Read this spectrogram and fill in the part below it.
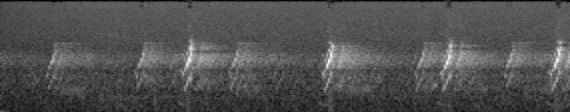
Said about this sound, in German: Das Tüpfelsumpfhuhn, wie auch die anderen kleinen Sumpfhühner, die ziehen im Winter weit weg, also Richtung afrikanische Sumpfpartien oder auch nach Indien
